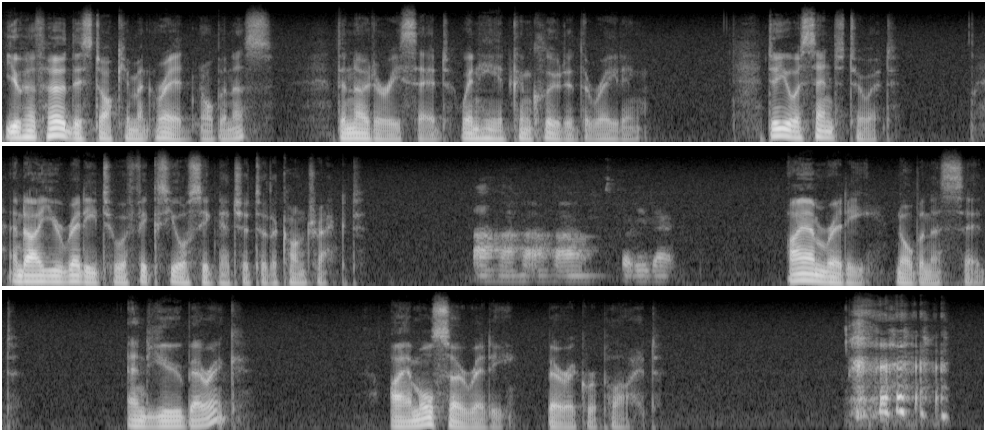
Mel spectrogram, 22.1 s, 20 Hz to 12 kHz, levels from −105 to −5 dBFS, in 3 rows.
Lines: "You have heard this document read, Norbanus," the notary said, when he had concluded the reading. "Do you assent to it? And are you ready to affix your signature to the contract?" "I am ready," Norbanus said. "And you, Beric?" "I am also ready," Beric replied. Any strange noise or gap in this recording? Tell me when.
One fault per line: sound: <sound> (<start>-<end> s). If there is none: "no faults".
sound: laugh (10.9-12.4 s)
sound: laugh (21.1-21.9 s)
